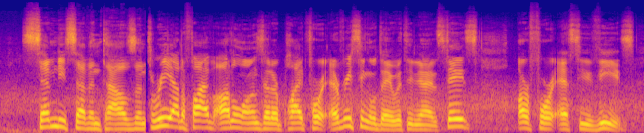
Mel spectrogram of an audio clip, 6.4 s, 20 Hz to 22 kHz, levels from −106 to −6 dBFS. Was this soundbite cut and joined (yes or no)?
yes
